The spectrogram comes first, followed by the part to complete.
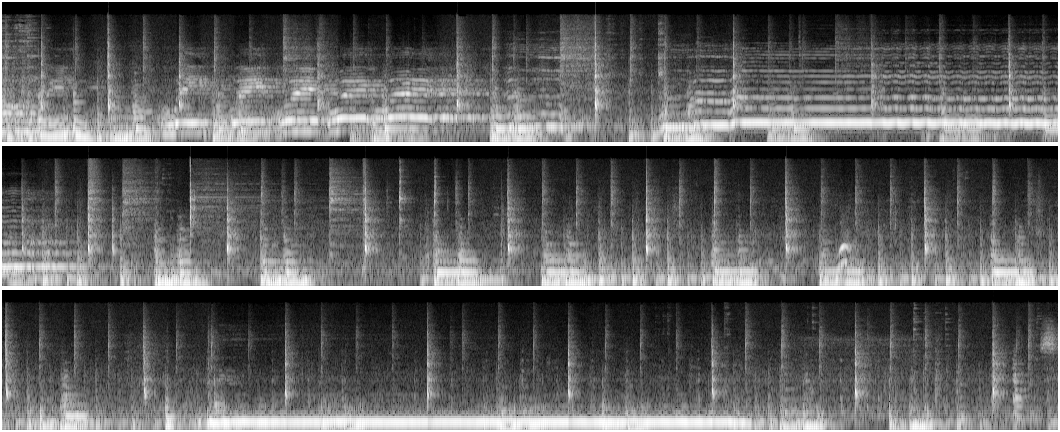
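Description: Live jazz quartet playing: female voice, violin, upright double bass and drum kit, with a walking bass and brushed or ridden drum pulse under the melody. A long wavering note is held about a third of the way in, and another steady held note near the end.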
